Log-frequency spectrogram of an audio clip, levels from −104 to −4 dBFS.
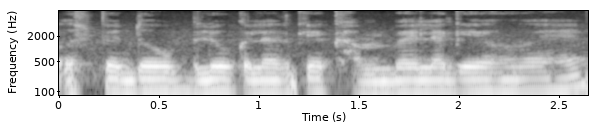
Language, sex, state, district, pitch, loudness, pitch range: Hindi, male, Uttar Pradesh, Lucknow, 95 Hz, -14 LUFS, 90-95 Hz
